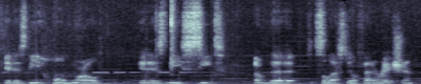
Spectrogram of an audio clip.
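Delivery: ordinary delivery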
